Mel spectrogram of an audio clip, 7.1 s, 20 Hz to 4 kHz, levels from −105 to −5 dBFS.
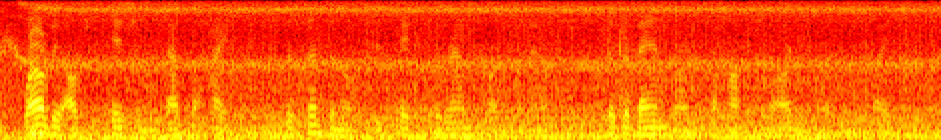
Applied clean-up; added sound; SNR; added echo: none; Fire; -2 dB; none.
